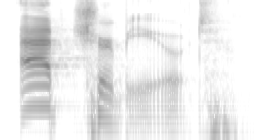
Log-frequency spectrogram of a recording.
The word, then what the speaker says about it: attribute: Um so the first one is attribute. Yes. Okay. Stress on the A.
